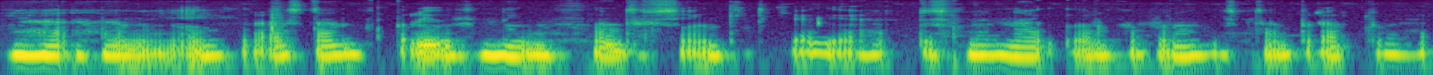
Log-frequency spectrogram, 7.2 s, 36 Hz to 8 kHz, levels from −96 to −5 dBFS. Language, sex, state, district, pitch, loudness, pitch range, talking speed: Hindi, female, Rajasthan, Nagaur, 155 Hz, -16 LUFS, 150-170 Hz, 115 wpm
